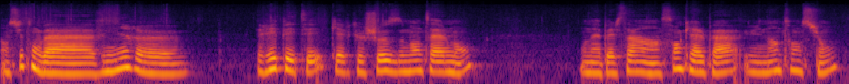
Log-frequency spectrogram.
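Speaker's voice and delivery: soft, calm relaxation voice with long pauses; guided meditation. Acted. Yoga teacher settling listeners into Yoga Nidra, calm guided meditation. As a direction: ease them gently into rest, leaving space to breathe.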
